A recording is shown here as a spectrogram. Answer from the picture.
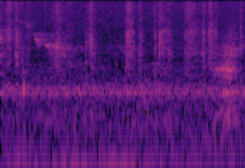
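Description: Faint scratchy strokes of a small paintbrush working French polish (shellac) into card; the bristles are stiff with old dried polish.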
